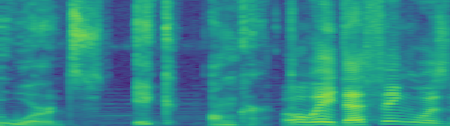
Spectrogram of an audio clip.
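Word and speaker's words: ਇੱਕ ਓਅੰਕਾਰ: Opening sentence is just Ik Onkar.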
